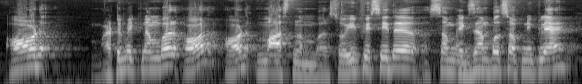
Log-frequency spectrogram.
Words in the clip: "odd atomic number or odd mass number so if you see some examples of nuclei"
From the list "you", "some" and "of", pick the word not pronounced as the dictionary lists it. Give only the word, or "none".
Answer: of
